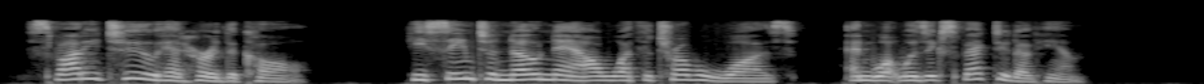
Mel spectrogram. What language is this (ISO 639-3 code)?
eng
